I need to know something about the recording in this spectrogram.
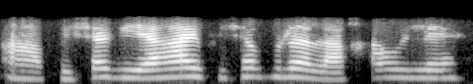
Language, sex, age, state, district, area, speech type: Bodo, female, 30-45, Assam, Kokrajhar, rural, conversation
